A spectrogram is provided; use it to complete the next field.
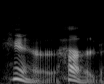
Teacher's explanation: open for British English and more hard for American English meaning we really stick our tongues up and backward to say that clear ER sound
